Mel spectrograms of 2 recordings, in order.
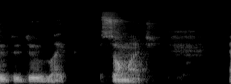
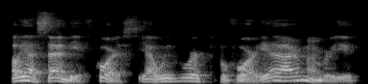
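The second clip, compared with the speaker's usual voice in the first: excited greeting; 9 semitones higher, 6 dB louder than usual. Real, not acted.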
